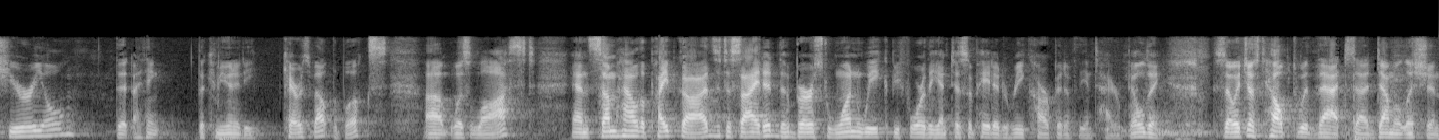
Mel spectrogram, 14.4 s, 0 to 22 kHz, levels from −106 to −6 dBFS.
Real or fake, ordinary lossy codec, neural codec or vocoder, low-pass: real; AAC, 48 kbps; none; 7.2 kHz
